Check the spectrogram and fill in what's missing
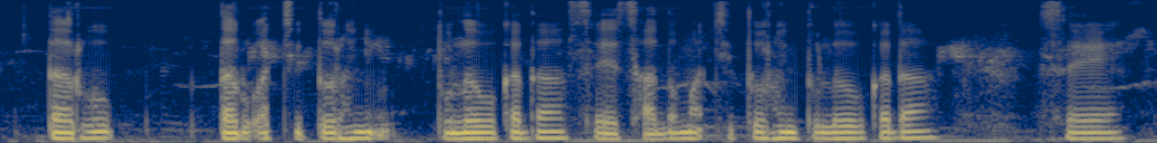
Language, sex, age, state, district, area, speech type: Santali, male, 18-30, West Bengal, Uttar Dinajpur, rural, spontaneous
